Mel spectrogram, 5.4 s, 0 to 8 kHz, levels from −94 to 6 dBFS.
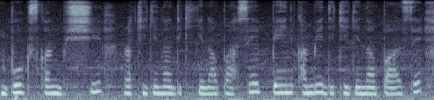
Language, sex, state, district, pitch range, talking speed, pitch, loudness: Nagamese, female, Nagaland, Kohima, 195-225 Hz, 145 wpm, 200 Hz, -16 LUFS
